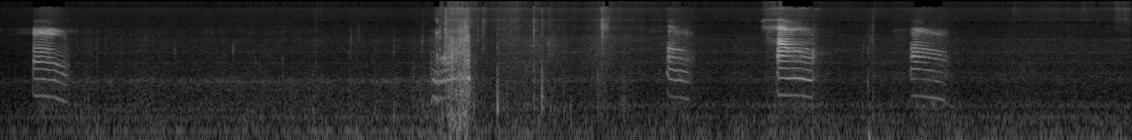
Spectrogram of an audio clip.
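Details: Talkative rescued cat Unagi-kun calls in clear, bending meows: one at the start, then three more spaced about two seconds apart. A sharp thump interrupts the quiet room in the middle.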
